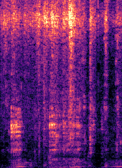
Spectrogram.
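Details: Domestic sow raised for breeding, kept by a farmer hoping she becomes pregnant quickly; rough, breathy grunting snorts in several short bursts over under two seconds, with a faint steady hum behind.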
